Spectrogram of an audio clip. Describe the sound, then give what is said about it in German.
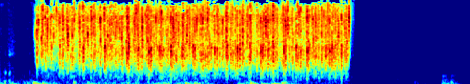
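A burst of crowd applause, played in as a sound effect, runs for about three seconds, dense and loud, then cuts off abruptly into silence, followed by a brief low thump. “Kannst du Applaus einspielen?”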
